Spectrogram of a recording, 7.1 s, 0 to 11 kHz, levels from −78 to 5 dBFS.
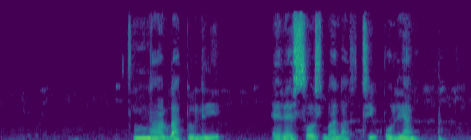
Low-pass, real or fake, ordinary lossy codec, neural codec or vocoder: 9.9 kHz; fake; MP3, 64 kbps; codec, 16 kHz in and 24 kHz out, 1.1 kbps, FireRedTTS-2 codec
